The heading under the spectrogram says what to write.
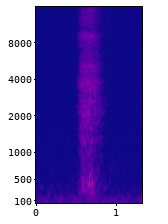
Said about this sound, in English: Sniff.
